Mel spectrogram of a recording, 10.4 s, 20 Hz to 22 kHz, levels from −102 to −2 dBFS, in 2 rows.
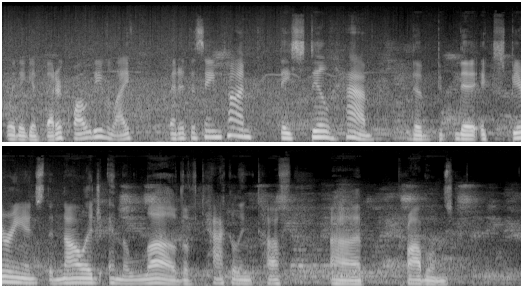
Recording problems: chatter from many people; noticeable; throughout; 15 dB below the speech

